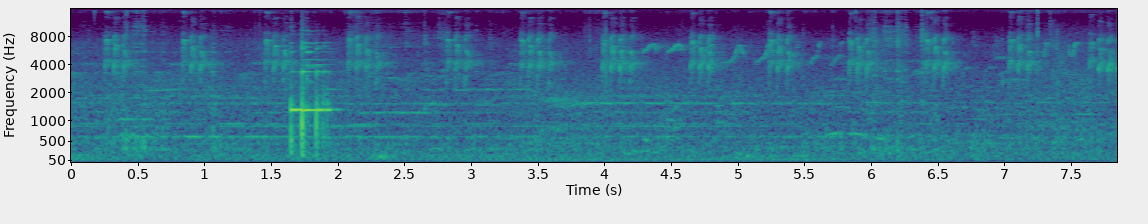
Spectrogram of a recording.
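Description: Small birds chirping over and over, short high chirps about twice a second, with a single sharp metallic clink that rings briefly about two seconds in.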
